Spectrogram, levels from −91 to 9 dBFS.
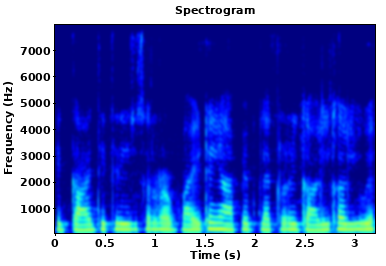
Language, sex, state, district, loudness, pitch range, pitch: Hindi, female, Bihar, Bhagalpur, -39 LUFS, 205-220 Hz, 215 Hz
